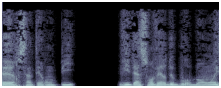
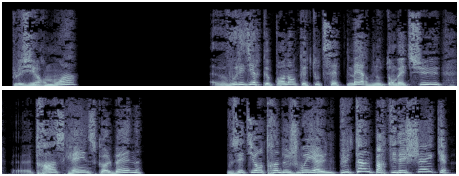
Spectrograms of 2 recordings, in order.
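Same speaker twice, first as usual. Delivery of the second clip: incredulous shout climbing higher; outraged disbelief; 9 semitones higher than usual. A narrator's reading. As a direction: explode at the absurdity. Harrod explodes in disbelief.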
